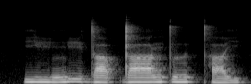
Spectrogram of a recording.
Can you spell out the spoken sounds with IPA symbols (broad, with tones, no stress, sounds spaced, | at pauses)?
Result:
j i˧˩ ŋ i˥˨ d a˧˩ p̚ d aː˧˥ ŋ t̪ ɯː˧˥ t̚ t̪ʰ a˩˧ j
